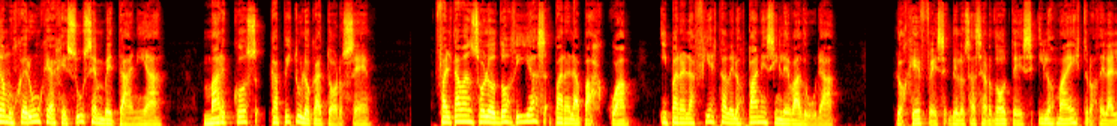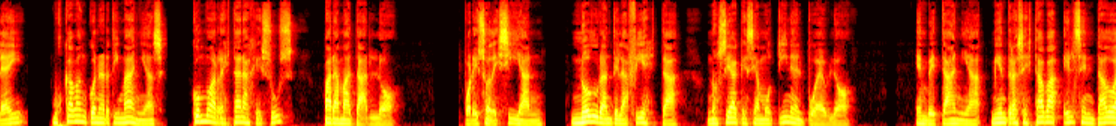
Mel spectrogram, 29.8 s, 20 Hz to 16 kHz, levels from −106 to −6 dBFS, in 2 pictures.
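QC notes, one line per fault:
No technical faults were heard anywhere in the speech recording.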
